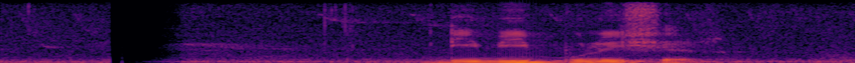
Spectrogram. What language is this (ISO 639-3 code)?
ben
